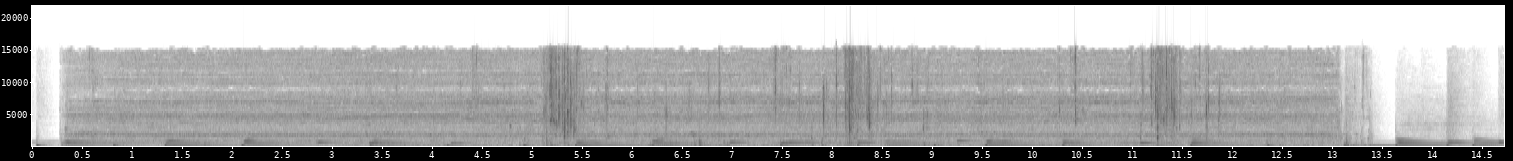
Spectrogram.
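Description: Bathroom sink tap running steadily while a face is washed in the stream, with three louder splashes about five, eight and eleven seconds in; the water stops about a second before the end. Background music with piano notes and a steady beat plays over it.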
